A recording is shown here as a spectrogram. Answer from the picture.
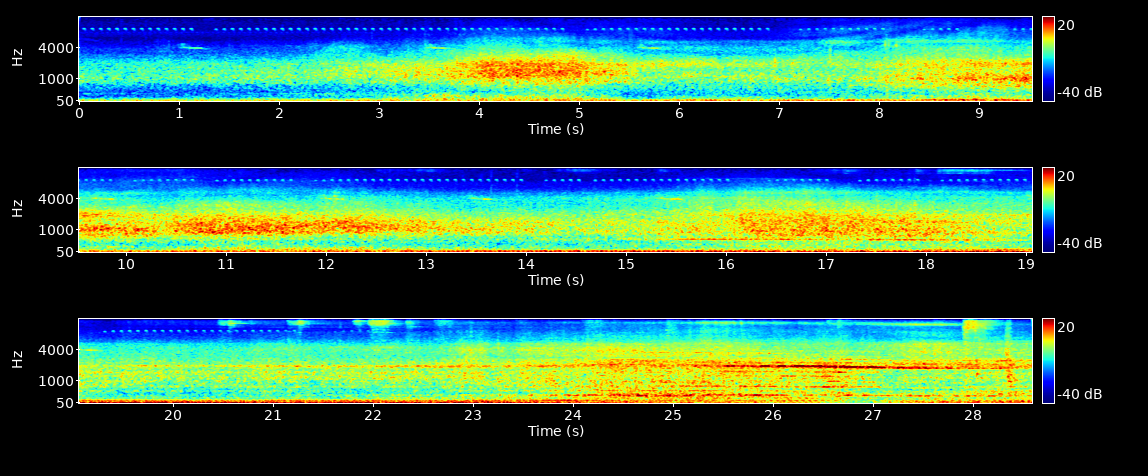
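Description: Clyde-EMD diesel locomotives hauling a container freight train. The engines' low rumble grows steadily louder as the train approaches, and near the end the locomotive passes and the container wagons start rolling by.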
